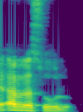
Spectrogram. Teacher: رسول ان سے الرسول، یہاں پر بھی یہی بات ہے کہ یہ حروف شمسیہ میں سے ہے را، لہذا ہم لام کو نہیں پڑھیں گے، حمزہ کو براہ راست را کے ساتھ ملا دیں گے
